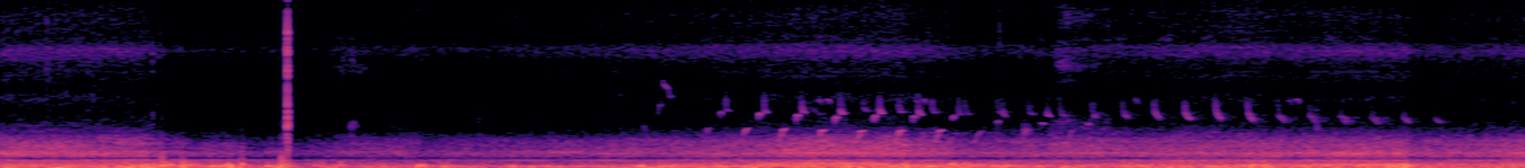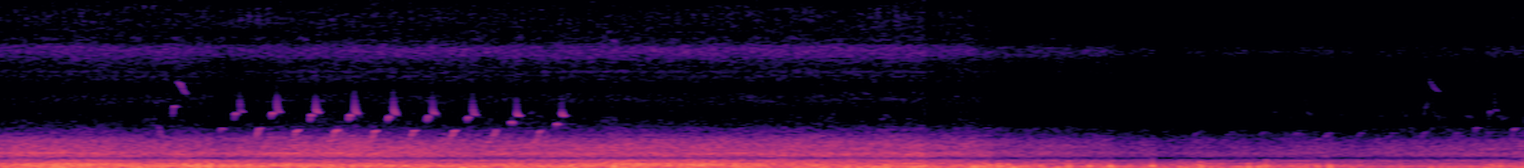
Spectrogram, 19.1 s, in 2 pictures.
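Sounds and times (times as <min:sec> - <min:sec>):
steady low rumble: 0:00.0 - 0:19.0
bird trilling chirps: 0:04.1 - 0:09.1, 0:10.5 - 0:13.2.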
